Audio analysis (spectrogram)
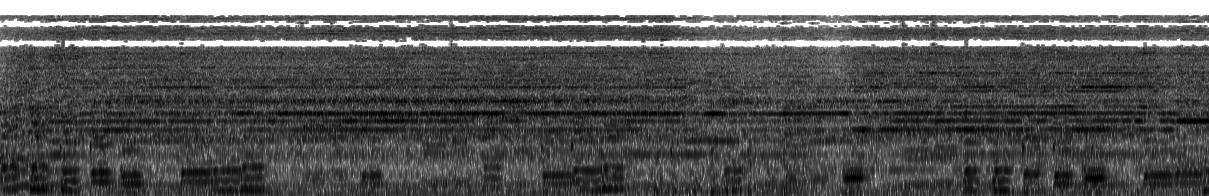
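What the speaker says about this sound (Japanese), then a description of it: "ドライヤーでまず肩作り" A hair dryer blowing steadily while hair is styled and shaped, giving a constant loud whooshing motor hum throughout with a voice faintly audible beneath it.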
